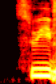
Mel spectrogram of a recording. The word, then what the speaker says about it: Zuill: Quill. – Z-U-I-L-L. Eh, swill.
